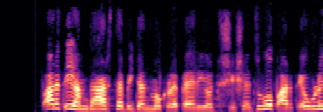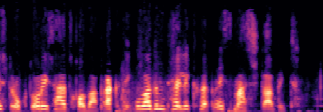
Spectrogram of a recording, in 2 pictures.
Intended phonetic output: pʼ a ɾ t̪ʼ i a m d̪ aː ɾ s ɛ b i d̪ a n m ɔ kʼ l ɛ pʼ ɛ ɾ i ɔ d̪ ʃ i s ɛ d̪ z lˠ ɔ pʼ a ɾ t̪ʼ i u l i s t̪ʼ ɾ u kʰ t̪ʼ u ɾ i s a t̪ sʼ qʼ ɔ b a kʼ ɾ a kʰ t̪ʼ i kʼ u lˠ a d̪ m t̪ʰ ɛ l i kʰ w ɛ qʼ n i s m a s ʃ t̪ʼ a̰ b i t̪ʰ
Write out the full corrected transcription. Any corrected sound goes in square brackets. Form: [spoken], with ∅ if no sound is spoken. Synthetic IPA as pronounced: pʼ a ɾ t̪ʼ i a m d̪ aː ɾ s ɛ b i d̪ a n m ɔ kʼ l ɛ pʼ ɛ ɾ i ɔ d̪ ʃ i [ʃ] ɛ d̪ z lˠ ɔ pʼ a ɾ t̪ʼ i u l i s t̪ʼ ɾ u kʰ t̪ʼ u ɾ i s a t̪ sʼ qʼ ɔ b a [pʼ] ɾ a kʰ t̪ʼ i kʼ u lˠ a d̪ m t̪ʰ ɛ l i kʰ w ɛ qʼ n i s m a s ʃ t̪ʼ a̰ b i t̪ʰ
